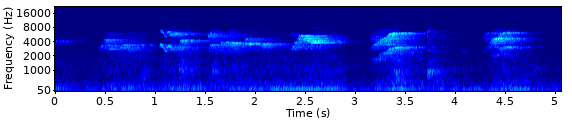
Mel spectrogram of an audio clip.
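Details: Two-year-old male half frill Spanish Timbrado canary sings quick repeated high trilled notes in pulses roughly once a second, bright and metallic, with a low hum behind.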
